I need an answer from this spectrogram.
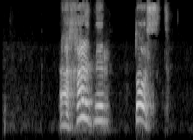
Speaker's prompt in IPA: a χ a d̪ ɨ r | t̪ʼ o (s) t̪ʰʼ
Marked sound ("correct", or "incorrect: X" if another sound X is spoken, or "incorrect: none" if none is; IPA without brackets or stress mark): correct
